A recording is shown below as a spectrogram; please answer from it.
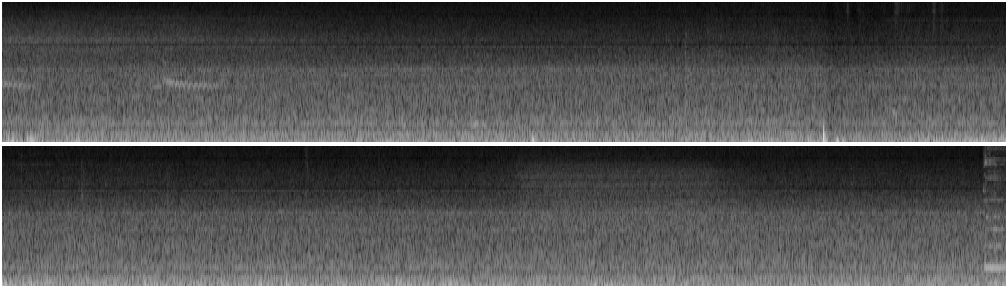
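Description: Railway station ambience: a steady low rumble with a faint steady hum under it, and a single sharp click about six seconds in.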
